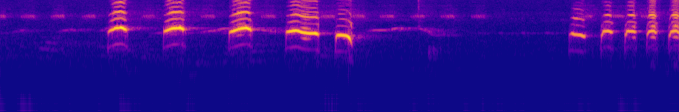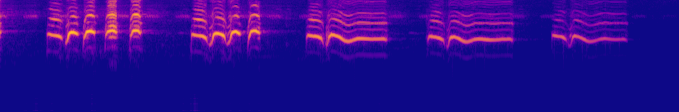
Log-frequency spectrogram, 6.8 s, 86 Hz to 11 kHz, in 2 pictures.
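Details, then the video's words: Chinese hwamei fighting bird sings in 2018: a few loud emphatic whistles, a pause, then a quicker chain of warbled, wavering whistled notes slowly dropping in pitch and fading toward the end. "Hoa mi hot giọng"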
